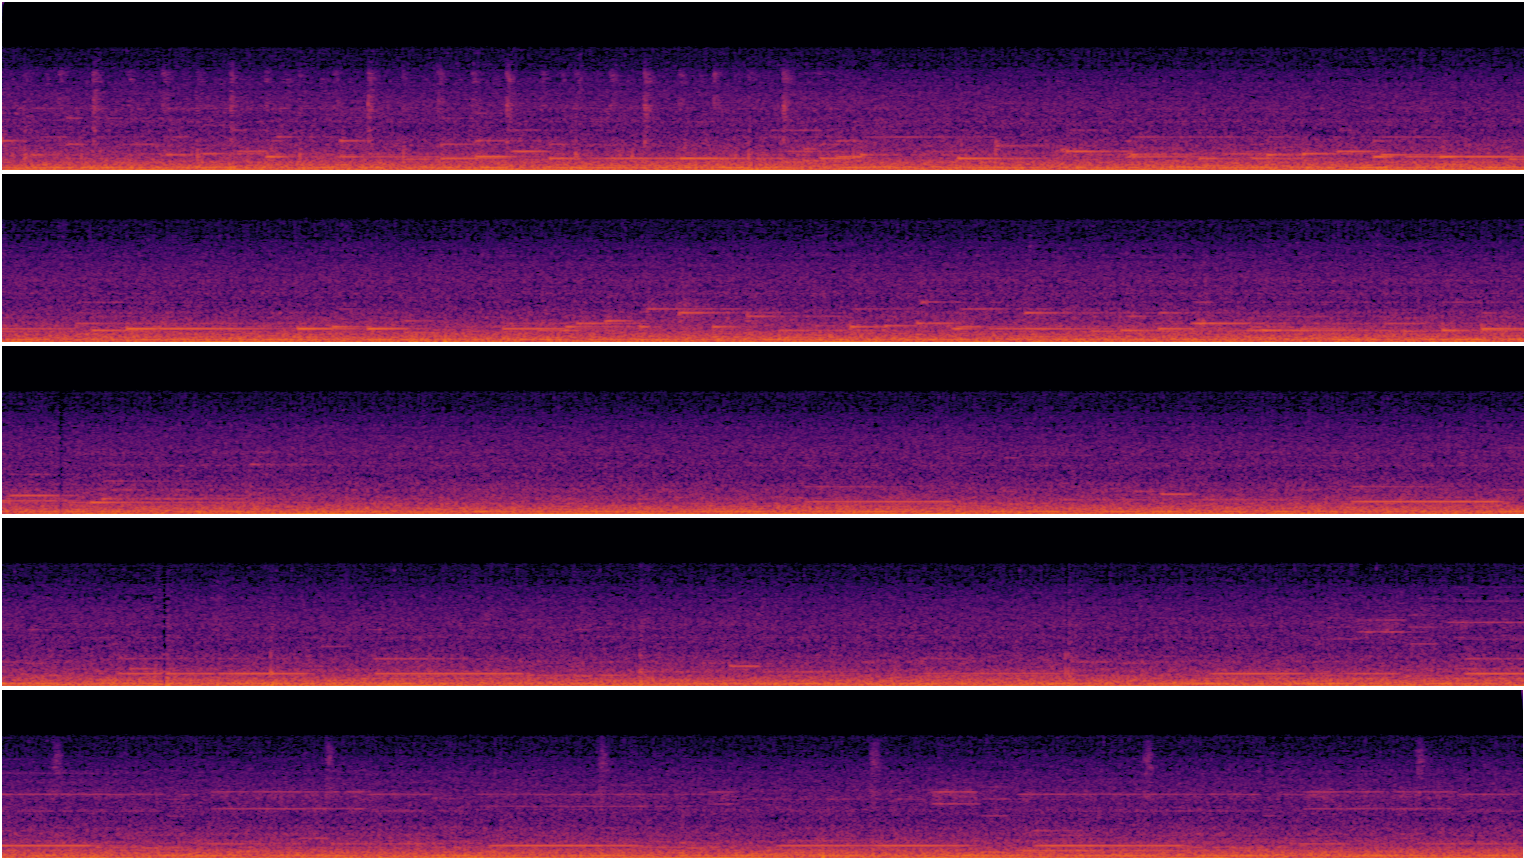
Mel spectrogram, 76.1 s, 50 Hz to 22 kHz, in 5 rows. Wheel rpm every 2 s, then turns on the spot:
0, 0, 0, 0, 0, 0, 0, 0, 0, 0, 0, 0, 0, 0, 0, 0, 0, 0, 0, 0, 0, 0, 0, 0, 0, 0, 0, 0, 0, 0, 0, 0, 0, 0, 0, 0, 0, 0.
none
